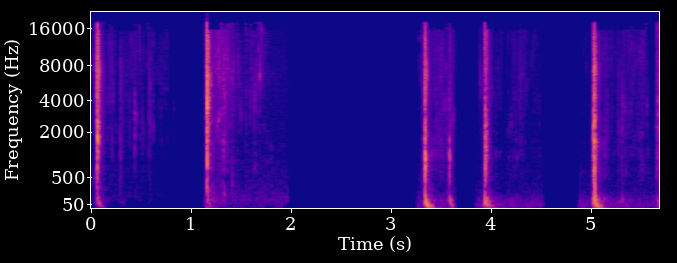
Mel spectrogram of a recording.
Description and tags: fish slap ground or snow writhing wet
fish, wet, ground, flop, snow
